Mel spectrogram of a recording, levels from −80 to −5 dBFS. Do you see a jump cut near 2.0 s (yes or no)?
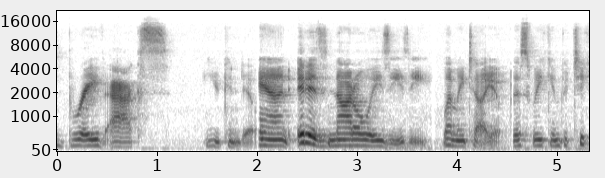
yes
